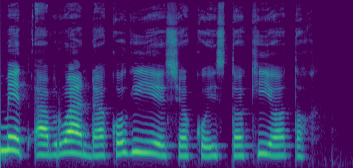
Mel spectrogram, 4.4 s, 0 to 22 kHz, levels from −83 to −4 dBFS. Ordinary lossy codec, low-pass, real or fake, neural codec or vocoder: none; none; real; none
